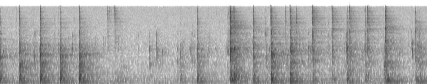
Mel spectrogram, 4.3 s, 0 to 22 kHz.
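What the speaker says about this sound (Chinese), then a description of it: "我们在280克的温水里加入5克的酵母，充分的搅拌均匀，让酵母融化" A spoon clinks against a bowl while stirring yeast into warm water, giving quick, bright taps in an uneven rhythm, with a brief pause midway before a faster run of knocks.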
